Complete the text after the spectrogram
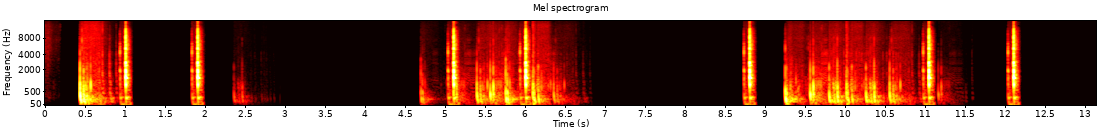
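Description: Menu buttons click sharply now and then.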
